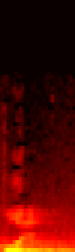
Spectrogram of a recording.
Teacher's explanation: dia qaf bukan kaf, bukan kul, kul, tapi dia tebal. Qul, dia punya sifat namanya sifat isti'la.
